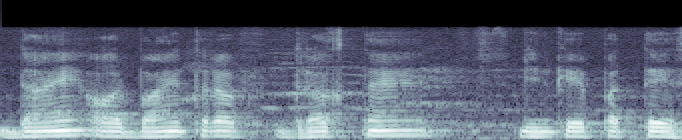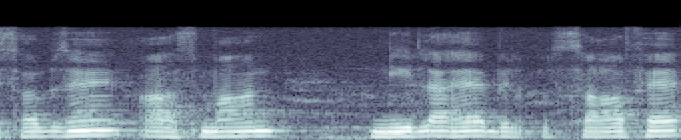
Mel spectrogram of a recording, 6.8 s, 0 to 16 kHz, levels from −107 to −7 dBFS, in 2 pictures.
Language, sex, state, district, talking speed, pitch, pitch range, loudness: Hindi, male, Delhi, New Delhi, 140 wpm, 115 Hz, 110-120 Hz, -16 LUFS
